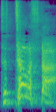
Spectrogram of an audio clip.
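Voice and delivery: loud, ringing, triumphant cry. Speaker quoting the one who defeated death, retelling a loud cry. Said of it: "cry with a loud voice".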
